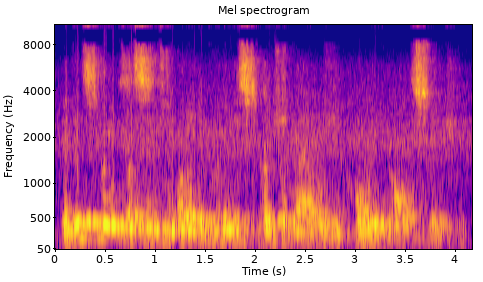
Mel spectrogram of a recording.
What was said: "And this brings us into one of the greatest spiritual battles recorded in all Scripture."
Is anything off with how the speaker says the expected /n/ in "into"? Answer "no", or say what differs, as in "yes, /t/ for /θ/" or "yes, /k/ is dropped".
no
